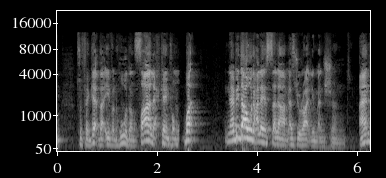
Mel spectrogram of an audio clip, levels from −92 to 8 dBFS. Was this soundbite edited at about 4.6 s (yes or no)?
yes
